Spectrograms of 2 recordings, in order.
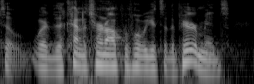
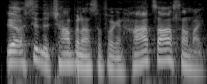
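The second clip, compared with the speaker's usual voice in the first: ordinary delivery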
